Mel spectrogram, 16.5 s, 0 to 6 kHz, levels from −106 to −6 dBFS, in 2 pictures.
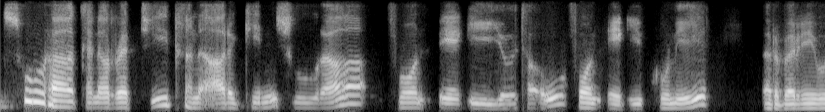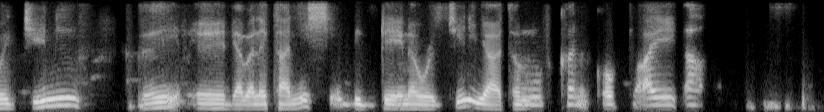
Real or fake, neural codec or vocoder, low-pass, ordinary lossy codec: fake; codec, 16 kHz, 1 kbps, X-Codec, HuBERT features, trained on balanced general audio; 5.4 kHz; Opus, 24 kbps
